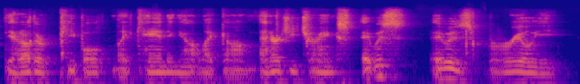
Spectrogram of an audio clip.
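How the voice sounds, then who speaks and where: A man's voice: deep voice, unhurried, vocal fry. A man chatting casually and enthusiastically about life in a band, in an informal, rambling way. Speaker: guest, metal band singer and guitarist. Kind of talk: casual chat, telling band anecdotes.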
